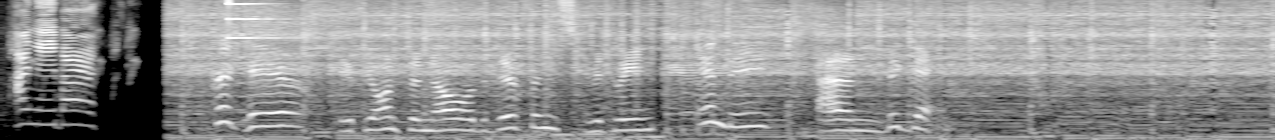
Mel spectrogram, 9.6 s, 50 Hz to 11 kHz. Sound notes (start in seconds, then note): 1.6 audio dings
